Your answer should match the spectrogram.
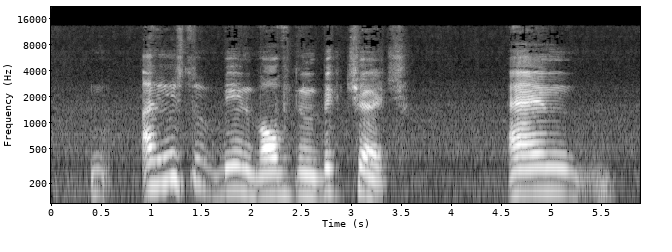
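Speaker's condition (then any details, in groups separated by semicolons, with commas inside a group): Cerebral palsy; uses oxygen machine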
